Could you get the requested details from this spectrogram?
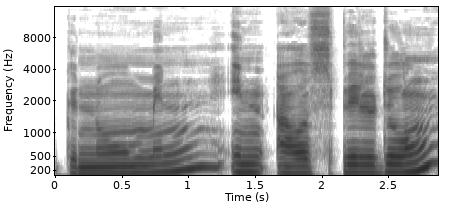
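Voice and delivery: slow, drawn-out disbelieving question; incredulous centaur. Acted. Centaur questioning the apprentice, slow and incredulous. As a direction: stretch it out, rising at the end.

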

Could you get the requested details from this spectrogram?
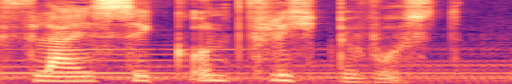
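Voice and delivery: ordinary talk, nothing marked

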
